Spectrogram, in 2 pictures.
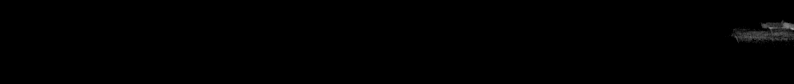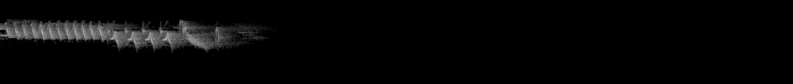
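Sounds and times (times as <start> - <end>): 
bird trilling: 7.4 - 10.6.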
